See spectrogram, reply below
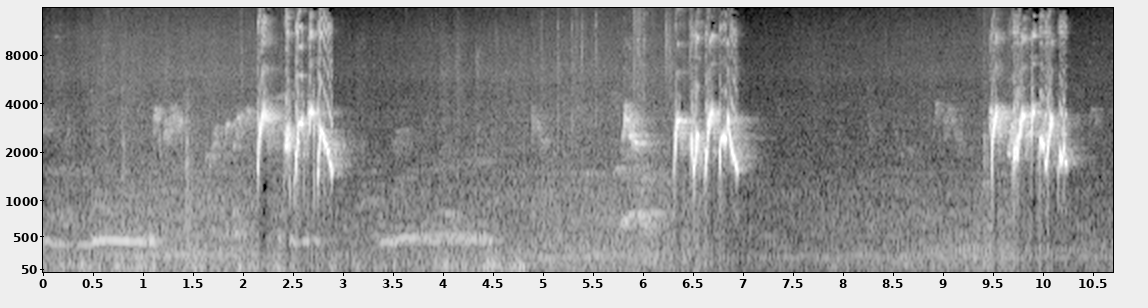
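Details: Red-whiskered bulbul song played as a lure for wild birds, in fighting, morning style: three short phrases of rapid, bright whistled notes spaced about four seconds apart, with a soft lower whistle and faint background hum between phrases.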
